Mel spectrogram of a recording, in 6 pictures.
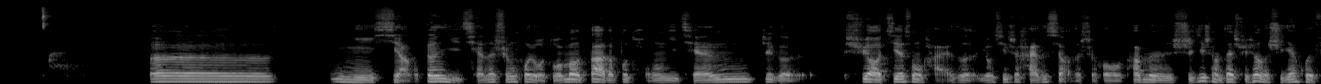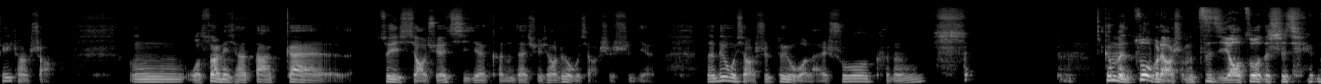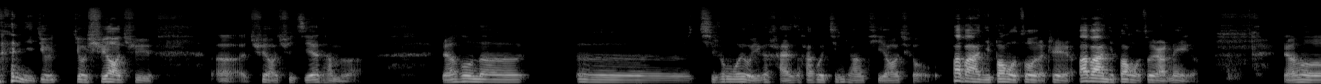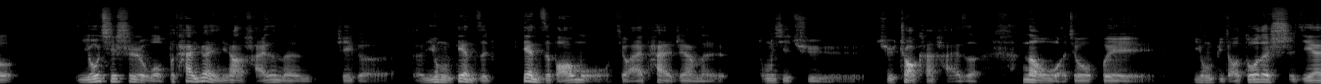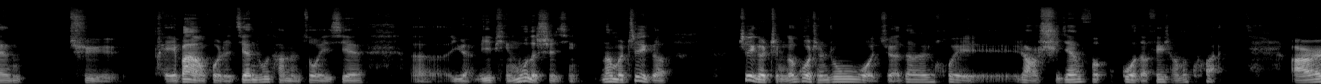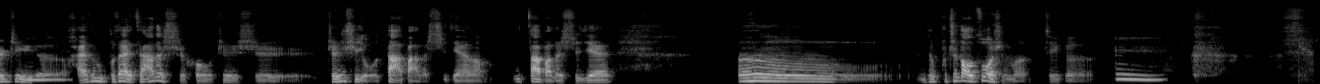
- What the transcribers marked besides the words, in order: other background noise; drawn out: "呃"; teeth sucking; teeth sucking; sniff; throat clearing; laughing while speaking: "的事情，那你就 就"; teeth sucking; sniff; drawn out: "嗯"; laugh
- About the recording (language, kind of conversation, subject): Chinese, advice, 子女离家后，空巢期的孤独感该如何面对并重建自己的生活？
